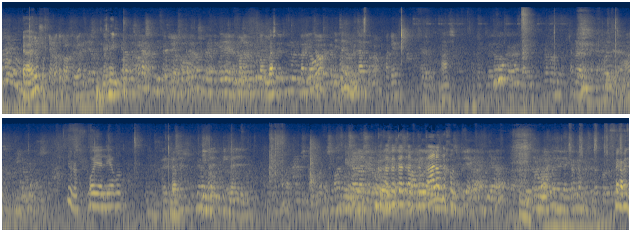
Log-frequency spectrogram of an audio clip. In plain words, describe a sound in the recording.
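Several young people talk close by.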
